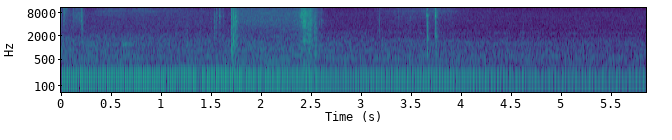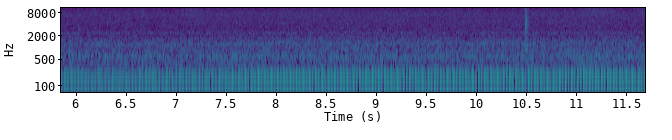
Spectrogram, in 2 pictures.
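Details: Mitsubishi Evo VIII with cams, tuned, clean MAF intake, regularly serviced: low idle with an uneven, lumpy beat and wavering rhythm; rough idle, cause unknown.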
